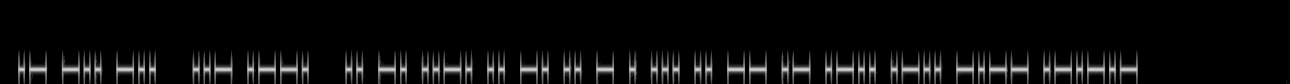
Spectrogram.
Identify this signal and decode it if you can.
Morse code, heard as a keyed tone, about 22 wpm, 700 Hz. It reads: ADD UP INFINITESIMALLY.
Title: A Sound Of Thunder 22wpm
